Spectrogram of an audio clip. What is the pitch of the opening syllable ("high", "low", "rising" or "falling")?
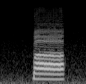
low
